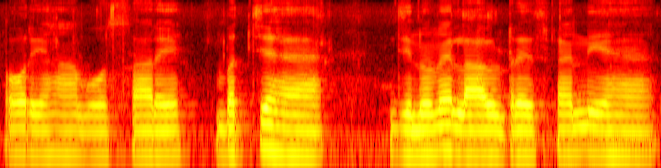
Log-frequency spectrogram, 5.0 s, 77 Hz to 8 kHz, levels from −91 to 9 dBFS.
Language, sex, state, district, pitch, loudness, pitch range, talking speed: Hindi, male, Uttar Pradesh, Saharanpur, 115 Hz, -17 LUFS, 110-115 Hz, 135 wpm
